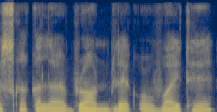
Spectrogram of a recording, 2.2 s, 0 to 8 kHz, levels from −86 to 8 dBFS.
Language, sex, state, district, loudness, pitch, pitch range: Hindi, female, Arunachal Pradesh, Longding, -16 LUFS, 185 Hz, 180-185 Hz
